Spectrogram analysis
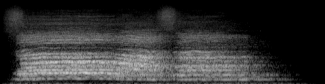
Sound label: Vocal Gospel PHRASE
